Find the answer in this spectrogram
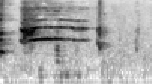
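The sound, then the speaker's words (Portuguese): A voice imitates a turkey gobble: one loud, drawn-out warbling call, then two quick, fainter clucking bursts, with no other talk. “que vi um peru.”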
